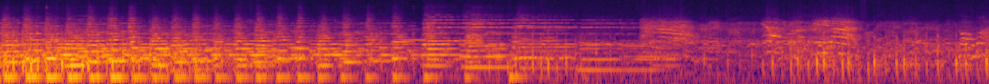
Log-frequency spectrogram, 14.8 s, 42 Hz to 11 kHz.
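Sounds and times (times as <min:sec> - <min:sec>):
orchestral music: 0:00.0 - 0:10.3
horse galloping with pounding hoofbeats: 0:00.0 - 0:14.8.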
